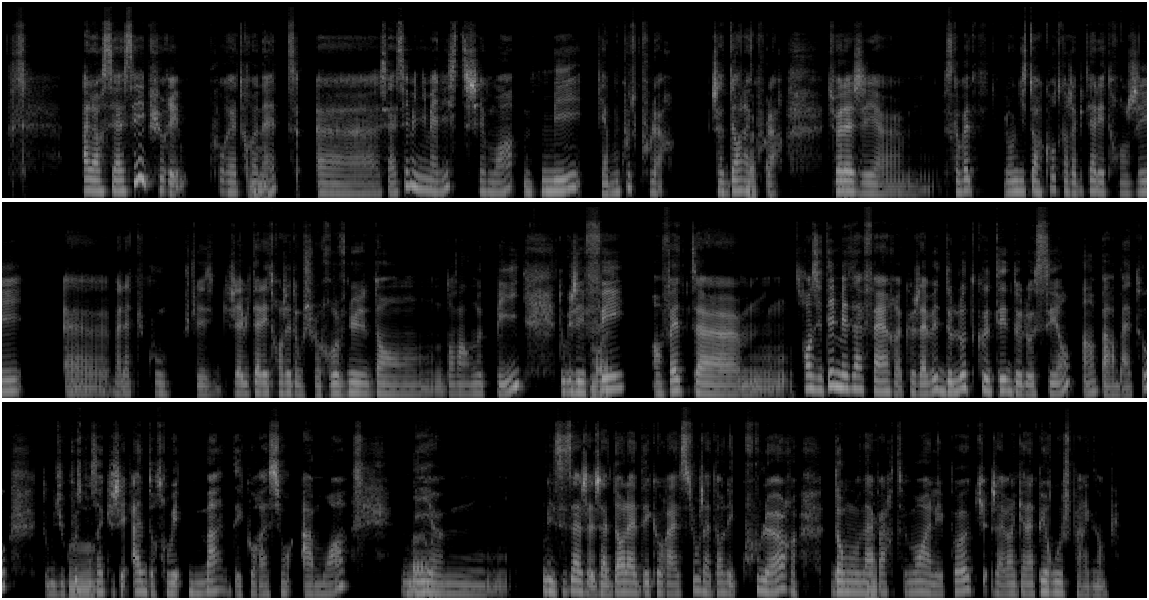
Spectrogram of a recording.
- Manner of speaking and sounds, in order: stressed: "ma"
- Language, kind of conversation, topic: French, podcast, Qu’est-ce qui fait qu’un endroit devient un chez-soi ?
